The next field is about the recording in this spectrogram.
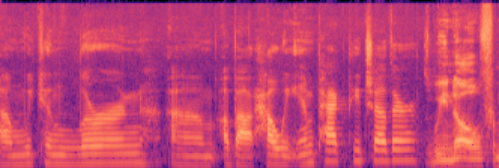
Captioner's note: none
